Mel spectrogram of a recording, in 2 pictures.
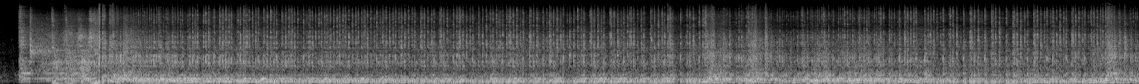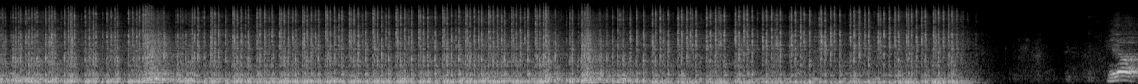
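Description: A Cobra sports car, an American car with a Ford V8 engine, starts and rumbles at a loud, steady idle with throaty revs, running for about twenty seconds before cutting off abruptly.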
